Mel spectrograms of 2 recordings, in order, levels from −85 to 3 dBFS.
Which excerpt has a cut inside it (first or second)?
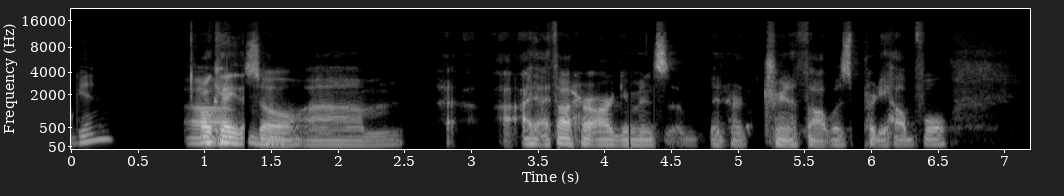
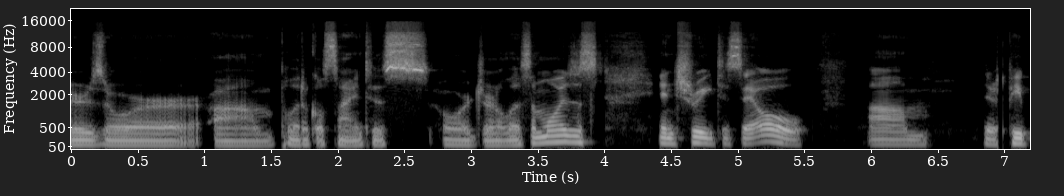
first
